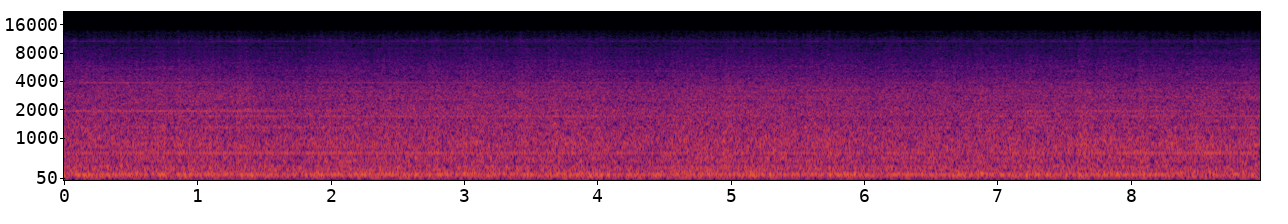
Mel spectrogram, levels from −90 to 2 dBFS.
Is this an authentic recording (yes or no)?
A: yes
